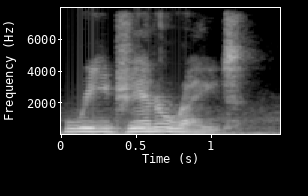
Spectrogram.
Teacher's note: in regenerate the stress is on the second syllable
